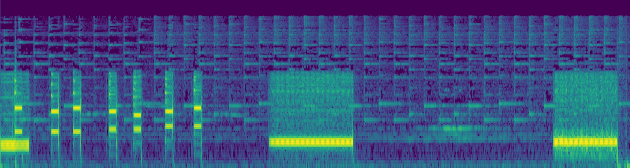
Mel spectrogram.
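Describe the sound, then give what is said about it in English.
Telephone keypad tones beep seven times in quick succession as a number is dialed at random, followed by two long, even ringback tones separated by a pause. “let's find out. Dialing at random.”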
